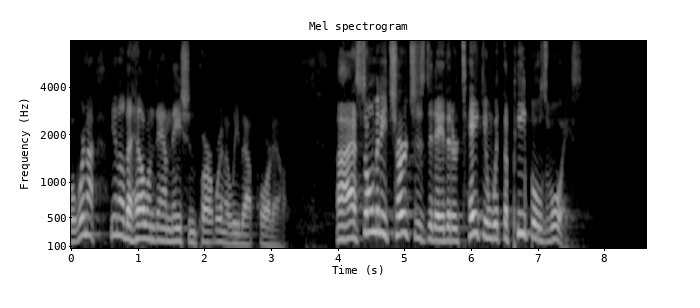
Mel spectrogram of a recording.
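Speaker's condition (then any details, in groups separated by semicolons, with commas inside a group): No condition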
